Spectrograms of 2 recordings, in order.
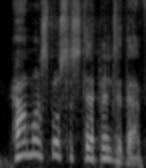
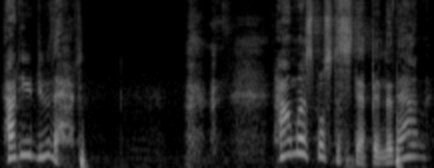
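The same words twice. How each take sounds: First: Said in the usual way. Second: Softer, higher question with a laugh in it; laughing disbelief. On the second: Real, not acted. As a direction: laugh at how impossible it seemed. Laughing disbelief at his situation.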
